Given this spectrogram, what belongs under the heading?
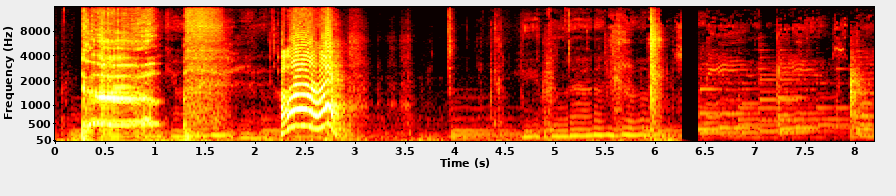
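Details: Korean streamer's burp compilation: several loud, drawn-out voiced burps, one rising and falling in pitch, with music and quieter talk in the background.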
